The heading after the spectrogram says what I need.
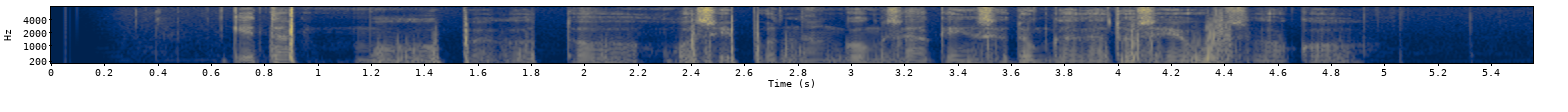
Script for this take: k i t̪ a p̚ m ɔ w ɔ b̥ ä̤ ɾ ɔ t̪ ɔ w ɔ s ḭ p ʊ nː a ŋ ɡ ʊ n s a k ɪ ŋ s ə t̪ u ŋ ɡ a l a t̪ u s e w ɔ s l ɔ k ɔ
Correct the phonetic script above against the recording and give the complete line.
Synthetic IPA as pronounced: k i t̪ a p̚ m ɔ w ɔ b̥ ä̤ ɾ ɔ t̪ ɔ w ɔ s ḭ p ʊ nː a ŋ ɡ ʊ ŋ s a k ɪ ŋ s ə t̪ u ŋ ɡ a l a t̪ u s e w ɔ s l ɔ k ɔ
